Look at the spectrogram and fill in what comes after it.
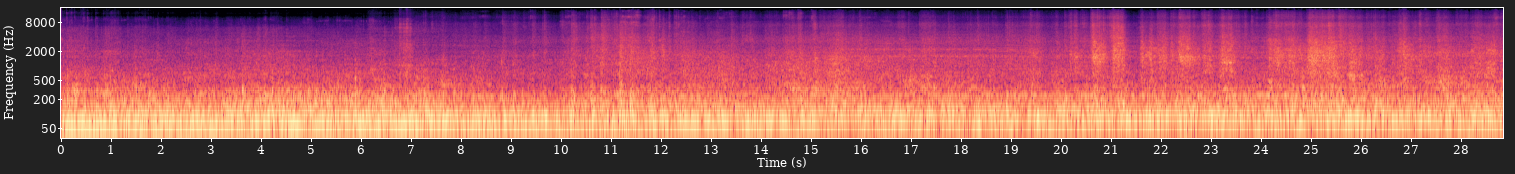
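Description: Freight cars of a long freight train rolling past up close: a steady, loud rumble with wheels clacking over the rail joints. From about ten seconds in it turns harsher, with stretches of higher-pitched metallic noise.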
